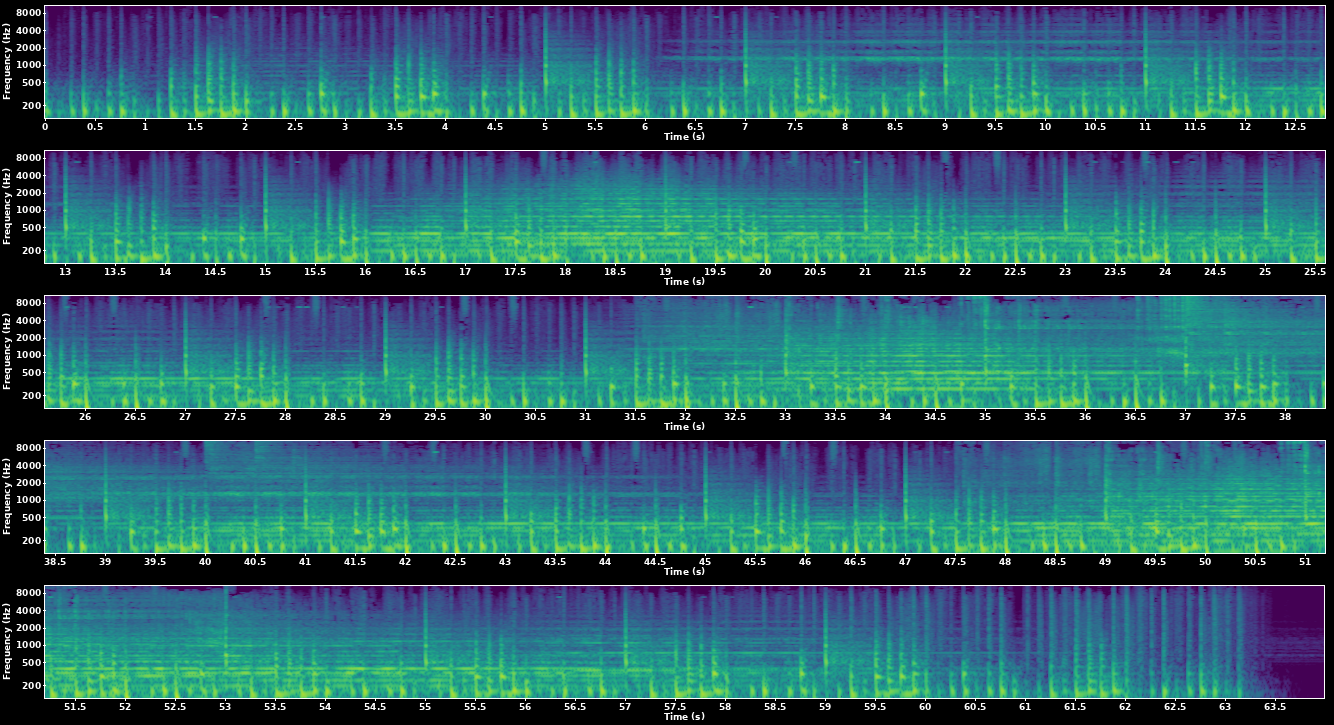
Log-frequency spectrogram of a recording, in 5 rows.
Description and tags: Loopable Interference 120BPM
I made this arp based construction kit (there's like 4 parts you can split, rearrange and make almost an entire song out of it) with no specific purpose in mind. Maybe you guys could give it purpose for me?
construction, arpeggiator, kit, loop, chillout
